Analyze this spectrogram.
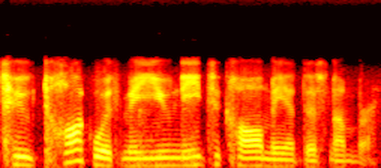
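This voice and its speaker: A man who is a podcast guest, telling a story in a casual chat as a dramatic storyteller with deadpan menace, on a dull lo-fi recording. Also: medium pitch, moderate pace, noisy background.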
